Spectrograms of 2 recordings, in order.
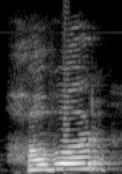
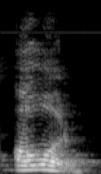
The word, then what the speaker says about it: hour: We pronounce not एज हवर बट we pronounce it एज अवर या आर।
